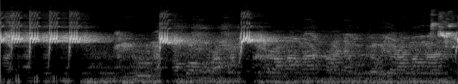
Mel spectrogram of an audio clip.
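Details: Asian pied starling in full voice as a song model for magpie-robins: a fast string of sharp grating notes, then separate harsh loud bursts.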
